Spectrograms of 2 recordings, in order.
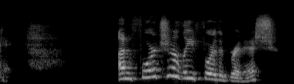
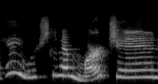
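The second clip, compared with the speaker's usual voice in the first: mock British; 8 semitones higher than usual. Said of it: "So they were like".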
